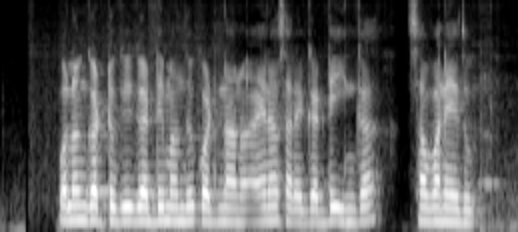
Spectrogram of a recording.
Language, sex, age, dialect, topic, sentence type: Telugu, male, 60-100, Utterandhra, agriculture, statement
